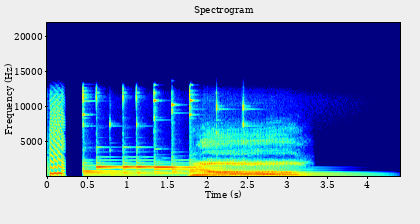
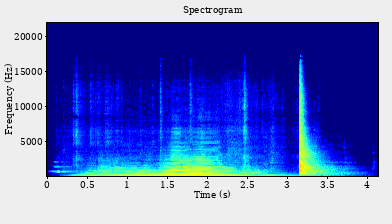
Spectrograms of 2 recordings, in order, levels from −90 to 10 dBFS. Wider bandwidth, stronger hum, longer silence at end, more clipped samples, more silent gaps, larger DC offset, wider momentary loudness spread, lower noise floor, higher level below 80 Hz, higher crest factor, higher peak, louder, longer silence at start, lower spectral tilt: second, 13.5 kHz vs 16.5 kHz; neither; first, 0.65 s vs 0.45 s; neither; first, 0.24-0.43 s vs none; neither; second, 10 LU vs 22 LU; second, -47 dBFS vs -57 dBFS; first, -38 dBFS vs -84 dBFS; second, 14 dB vs 26 dB; about the same, -2 dBFS vs -2 dBFS; first, -13 LUFS vs -26 LUFS; about the same, 0.05 s vs 0.1 s; about the same, -4.5 dB/octave vs -4 dB/octave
